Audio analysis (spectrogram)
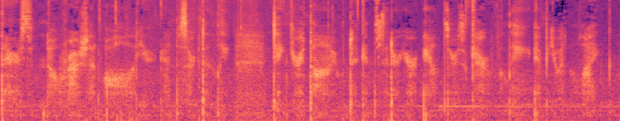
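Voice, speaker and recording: A woman whispering gently and unhurriedly, narrating a scripted ASMR fantasy roleplay in a breathy, unvoiced voice. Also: slow, rough recording.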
